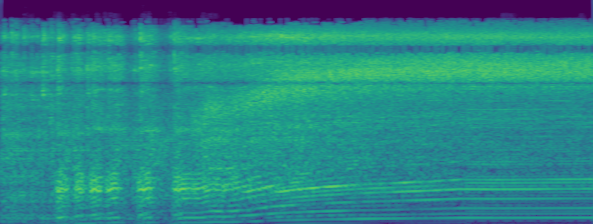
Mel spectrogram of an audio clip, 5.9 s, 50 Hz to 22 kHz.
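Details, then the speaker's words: STIHL FS240R trimmer that started but would not rev up, after the spark arrestor screen was cleaned and refitted, run without choke. Revs up smoothly and holds a steady high full-throttle scream with no bogging or misses. Normal full-throttle run. "does all right as you can see back to picking up RPM like it should running it full power"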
